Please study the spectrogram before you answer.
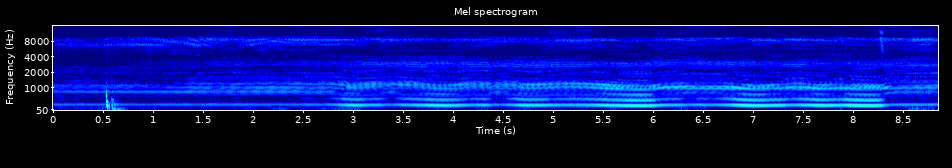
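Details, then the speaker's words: Steady high-pitched motor whine with slowly wavering tone as a vacuum ear wax removal kit on high setting is used gently in a person's ear, pulling wax out; ear wax vacuum device in use. "It's very gentle when it goes in the ear. You can see the wax is pulling out too."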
